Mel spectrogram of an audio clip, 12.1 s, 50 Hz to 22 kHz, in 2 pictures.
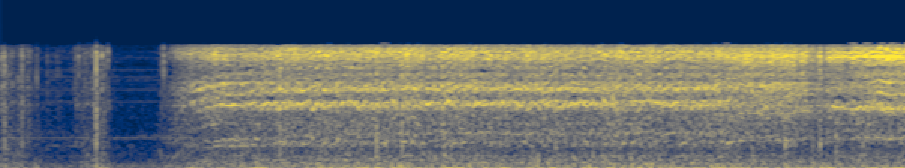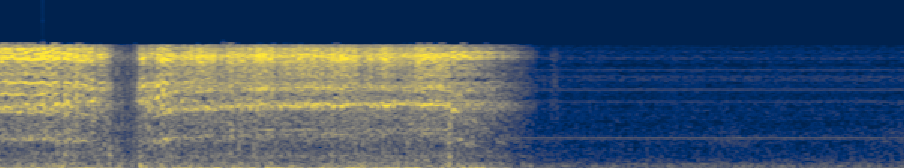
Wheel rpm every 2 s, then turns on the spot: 60, 190, 200, 160, 140, 0.
none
